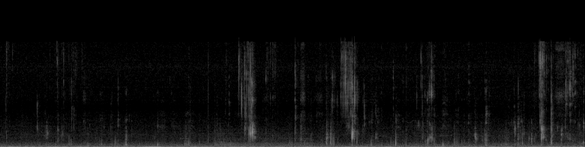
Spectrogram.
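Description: Close-miked mouth sounds of biting into and chewing a soft Japanese strawberry mochi: scattered small clicks and smacks, the sharpest about four, six and nine seconds in.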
